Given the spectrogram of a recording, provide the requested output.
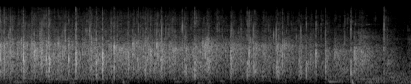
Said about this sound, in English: Well, without further ado, may I please ask you all to welcome Ajahn Brahm with a round of applause.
